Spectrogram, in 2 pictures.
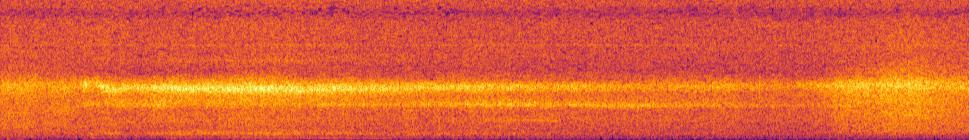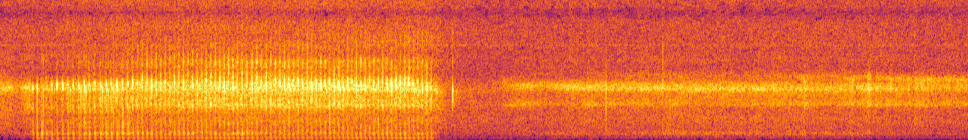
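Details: Sleeping Boxer dog, half covered, snoring: quiet breathing, then one long, loud, rattling inspiratory snore lasting about two seconds.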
